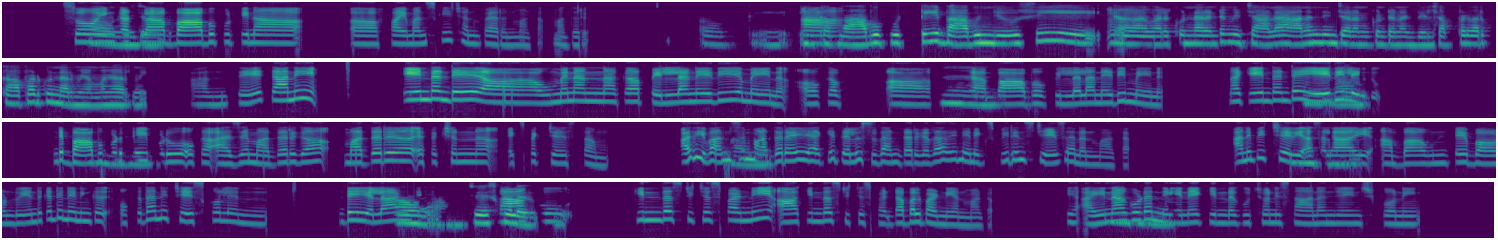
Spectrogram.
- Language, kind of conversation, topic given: Telugu, podcast, మీ జీవితంలో ఎదురైన ఒక ముఖ్యమైన విఫలత గురించి చెబుతారా?
- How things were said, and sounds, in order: in English: "సో"; in English: "ఫైవ్ మంత్స్‌కి"; tapping; lip smack; in English: "ఉమెన్"; in English: "మెయిన్"; in English: "మెయిన్"; in English: "యాజే మదర్‌గా, మదర్ ఎఫెక్షన్ ఎక్సపెక్ట్"; chuckle; in English: "వన్స్ మదర్"; in English: "ఎక్స్పీరియన్స్"; lip smack; in English: "స్టిచెస్"; in English: "స్టిచెస్"; in English: "డబల్"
